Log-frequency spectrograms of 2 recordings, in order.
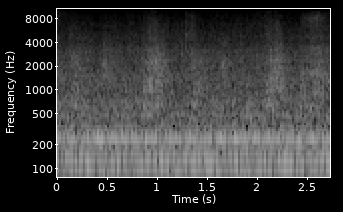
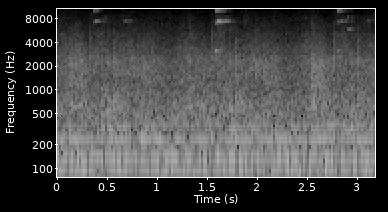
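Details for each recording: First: GE DCVH515EF0WW dryer after replacing the upper bearing WE14M124 for a squeaking drum: a steady drum rumble with a soft even hum, no squeak or screech; the dryer is running quietly and normally. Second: GE DCVH515EF0WW dryer running: low tumbling rumble with a thin, high squeak once per drum turn, caused by a worn upper bearing (WE14M124); the customer complained of squeaking, so the dryer is to be torn down.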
